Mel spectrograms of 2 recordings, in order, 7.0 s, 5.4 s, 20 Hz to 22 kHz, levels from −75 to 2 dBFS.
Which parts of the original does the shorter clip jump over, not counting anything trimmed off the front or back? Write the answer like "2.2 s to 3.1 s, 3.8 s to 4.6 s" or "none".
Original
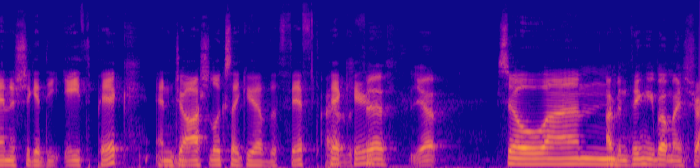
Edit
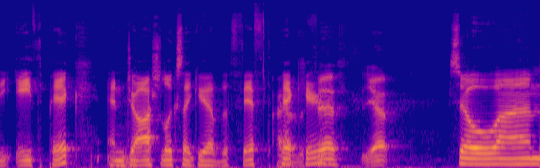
none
